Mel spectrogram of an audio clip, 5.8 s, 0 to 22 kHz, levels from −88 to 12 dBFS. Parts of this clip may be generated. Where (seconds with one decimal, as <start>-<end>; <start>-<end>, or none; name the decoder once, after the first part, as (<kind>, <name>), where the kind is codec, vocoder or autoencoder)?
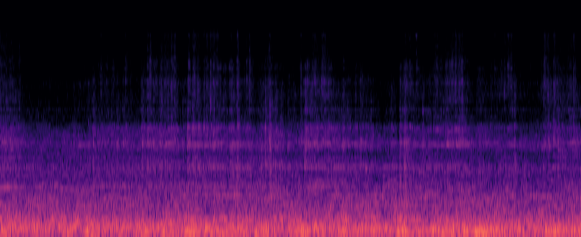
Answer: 0.0-0.9 (codec, SNAC); 1.6-5.8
